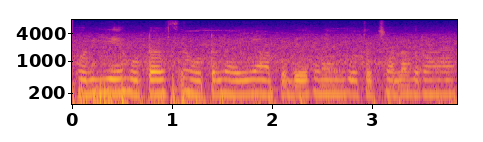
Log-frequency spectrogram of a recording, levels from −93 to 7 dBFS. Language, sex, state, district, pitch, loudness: Hindi, female, Haryana, Jhajjar, 190 Hz, -18 LUFS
